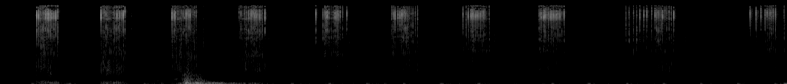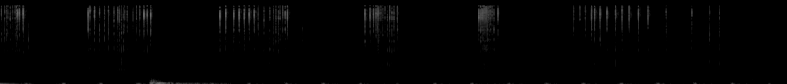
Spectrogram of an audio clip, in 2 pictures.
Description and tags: Screwdriver, Ratchet, C
Raw audio of a ratchet screwdriver being twisted without the screw attached. I originally recorded this for use in a musical theatre piece.
An example of how you might credit is by putting this in the description/credits:
The sound was recorded using a "H1 Zoom recorder" on 23rd April 2017.
tool, twisting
